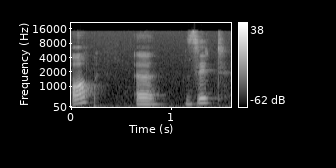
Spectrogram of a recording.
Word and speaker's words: opposite: नो, जैसे अपॉर्चुनिटी बोलते हैं वैसे ही ऑपोजिट बोलते हैं, अपोजिट, अपोजिट, अपोजिट, अपोजिट, अपोजिट, हाउ it sounds is ज़िट, ज़िट, ठीक है, अपोजिट, अपोजिट, ऐसे साउंड करता है। प्रोनाउंसिएशन क्या है? ऑप अ जिट, ऑप अ जिट, ऑपोजिट।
